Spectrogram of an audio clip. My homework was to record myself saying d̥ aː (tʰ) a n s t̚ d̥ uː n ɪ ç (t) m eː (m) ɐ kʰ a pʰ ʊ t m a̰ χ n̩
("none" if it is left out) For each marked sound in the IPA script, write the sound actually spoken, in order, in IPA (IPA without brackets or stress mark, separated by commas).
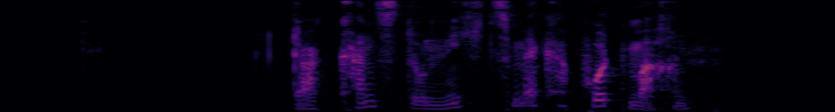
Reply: kʰ, t͡s, none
